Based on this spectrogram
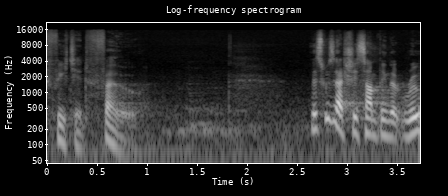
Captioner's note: laughter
